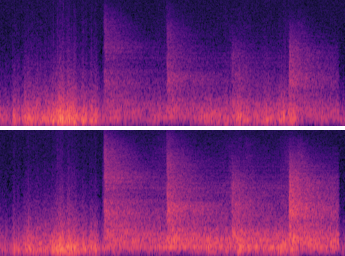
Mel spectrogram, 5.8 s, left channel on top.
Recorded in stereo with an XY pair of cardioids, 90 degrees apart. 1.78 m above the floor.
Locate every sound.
1.7 s footsteps: 65° right; by 5.7 s 75° right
